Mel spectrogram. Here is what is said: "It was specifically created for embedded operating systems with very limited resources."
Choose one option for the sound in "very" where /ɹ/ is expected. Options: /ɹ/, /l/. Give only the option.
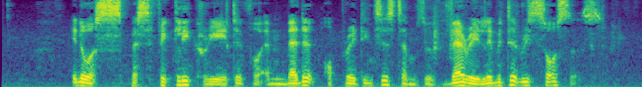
/ɹ/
